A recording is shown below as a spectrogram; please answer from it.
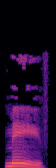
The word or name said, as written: maive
